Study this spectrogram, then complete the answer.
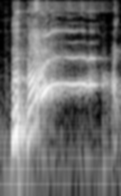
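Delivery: high shrieking burst of laughter. Real, not acted. Flustered by the song.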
